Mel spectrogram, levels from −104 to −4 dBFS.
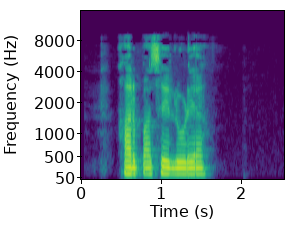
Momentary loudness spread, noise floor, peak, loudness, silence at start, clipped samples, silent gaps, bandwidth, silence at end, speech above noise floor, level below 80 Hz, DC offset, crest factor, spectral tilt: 7 LU; -82 dBFS; -2 dBFS; -18 LUFS; 0.55 s; under 0.1%; none; 9.4 kHz; 1 s; 65 dB; -60 dBFS; under 0.1%; 18 dB; -5 dB/octave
